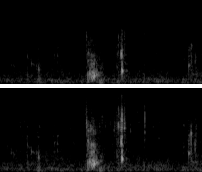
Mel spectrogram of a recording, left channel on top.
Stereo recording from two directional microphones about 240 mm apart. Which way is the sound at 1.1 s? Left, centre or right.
Centre.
